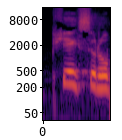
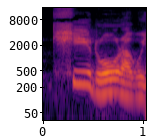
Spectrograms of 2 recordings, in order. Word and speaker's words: 키로: 그래서 저 X는 헬라어로 키라는 알파벳이고요. 그 다음에 글자는 로라는 알파벳이에요. R 발음이 나는 겁니다. 그래서 PX로 말하는 게 아니라 키로라고 얘기를 하는 거예요. 어디 가서 여러분 저런 것을 보시면은 야 PX라고 말씀하시지 마시고 그러면 무식이 탄로나니까 키로라고 얘기를 하세요.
